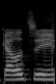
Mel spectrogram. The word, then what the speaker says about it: Galitzine: Nicholas Galitzine, is that how you pronounce it? Galitzine. – Kind of like magazine.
